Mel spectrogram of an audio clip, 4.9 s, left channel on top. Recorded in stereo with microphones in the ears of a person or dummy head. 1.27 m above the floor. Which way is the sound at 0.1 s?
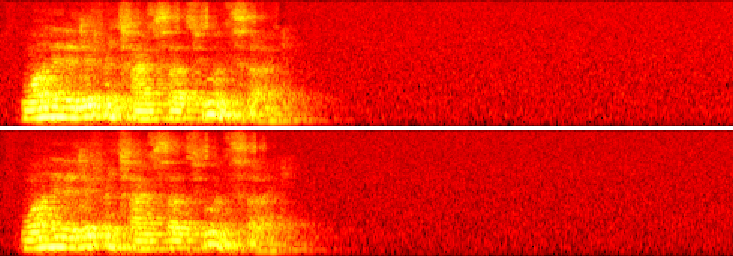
40° right (ahead or behind).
